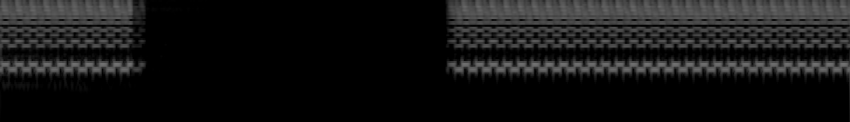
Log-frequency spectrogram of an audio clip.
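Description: Telephone bell ringing in repeated rings: one ring cuts off under a second in, and after a pause of about a second and a half the next ring lasts about two seconds.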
